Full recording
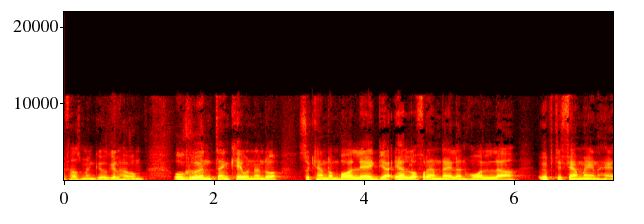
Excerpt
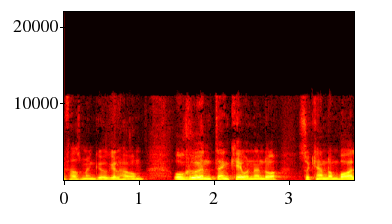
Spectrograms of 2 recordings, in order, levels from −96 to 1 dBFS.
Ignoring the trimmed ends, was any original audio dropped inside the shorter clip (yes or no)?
no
